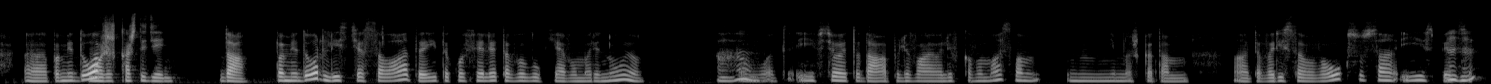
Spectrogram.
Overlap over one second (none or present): none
